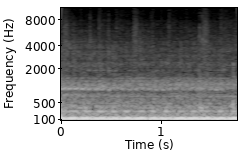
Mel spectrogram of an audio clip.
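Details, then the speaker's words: 1993 Corvette ZF 6-speed manual gearbox, idling in neutral after a 10W-60 oil change, clutch disengaged then engaged. Deep steady drone with a thin constant whine above it, no quieter than before; transmission gear whine persists despite fresh oil. "Let's see if this transmission is any quieter. I love how that sounds a little bit messed up. Okay, so right now we have the clutch disengaged. We're in neutral."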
